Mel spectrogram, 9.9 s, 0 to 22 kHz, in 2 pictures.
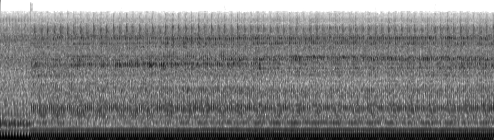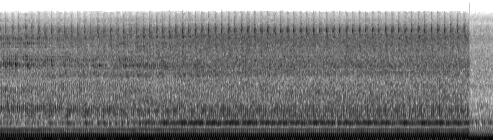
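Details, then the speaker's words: Engine just swapped back from a Keisport to an N1 ECU, cold start on a very cold day with condensation smoke, high idle dropping to about 1100: steady even idle with a deeper exhaust note, no misses or knocks. Owner calls it the smoothest yet. "seems all right I think this is the smoothest I've ever heard my engine"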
